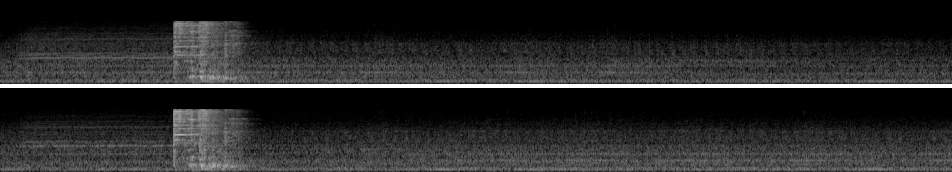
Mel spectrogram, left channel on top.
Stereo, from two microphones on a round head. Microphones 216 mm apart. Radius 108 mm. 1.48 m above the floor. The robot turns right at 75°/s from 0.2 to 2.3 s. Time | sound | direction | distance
1.7 | breaking glass | 40° right | 2.5 m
